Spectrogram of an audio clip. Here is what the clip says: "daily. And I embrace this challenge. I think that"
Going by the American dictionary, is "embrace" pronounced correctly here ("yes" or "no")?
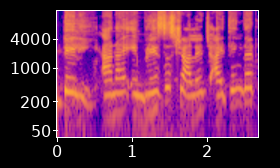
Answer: yes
